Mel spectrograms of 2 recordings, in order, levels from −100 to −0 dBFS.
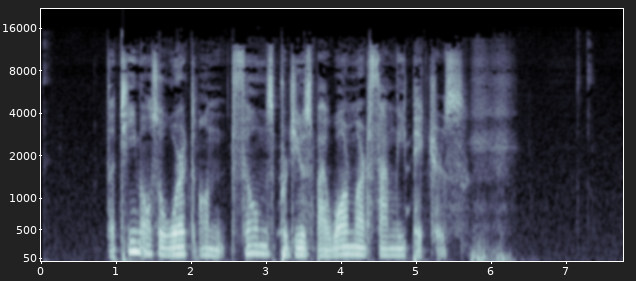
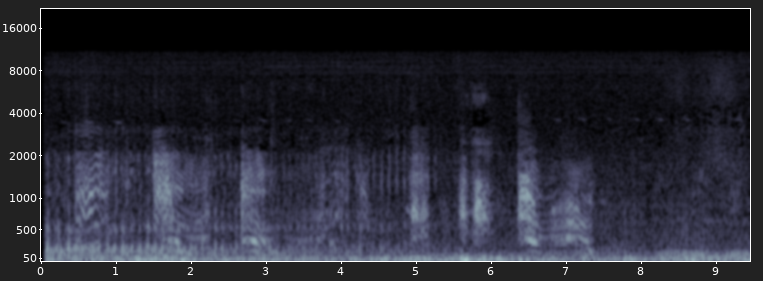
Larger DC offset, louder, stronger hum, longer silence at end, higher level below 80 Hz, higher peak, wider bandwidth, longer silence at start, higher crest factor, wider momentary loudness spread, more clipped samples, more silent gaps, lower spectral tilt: neither; first, -16 LUFS vs -44 LUFS; neither; first, 1.55 s vs 0 s; first, -38 dBFS vs -46 dBFS; first, 0 dBFS vs -22 dBFS; first, 15.5 kHz vs 11 kHz; first, 0.9 s vs 0.05 s; about the same, 18 dB vs 18 dB; about the same, 16 LU vs 14 LU; neither; neither; second, -4 dB/octave vs -7 dB/octave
